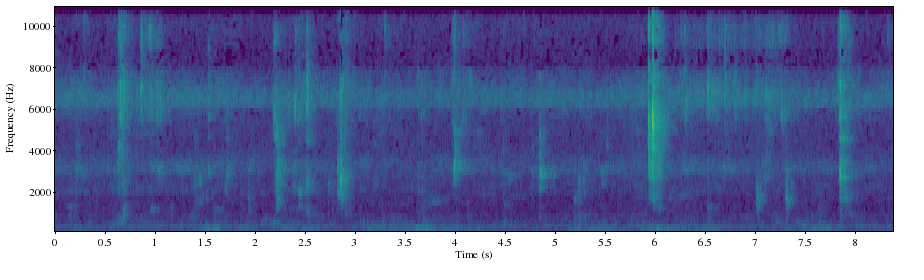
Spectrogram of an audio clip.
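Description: Faint wet chewing and lip-smacking of a person eating saucy barbecue chicken wings, with scattered small clicks, the loudest about six seconds in.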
